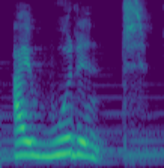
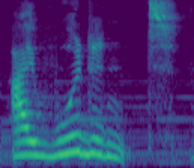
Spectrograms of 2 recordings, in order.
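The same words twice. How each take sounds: The two takes are said the same way.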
